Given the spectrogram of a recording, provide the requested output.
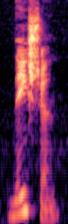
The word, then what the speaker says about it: nation: T, I, O, N 덩어리로 션 발음이 납니다.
